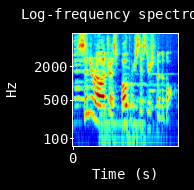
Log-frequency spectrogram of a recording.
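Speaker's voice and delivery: ordinary talk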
